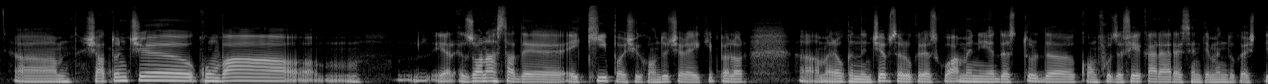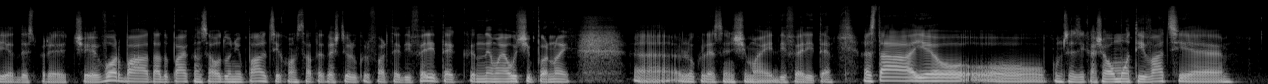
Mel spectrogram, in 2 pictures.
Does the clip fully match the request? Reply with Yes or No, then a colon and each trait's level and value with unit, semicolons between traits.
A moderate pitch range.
Yes: average, 4.3 semitones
